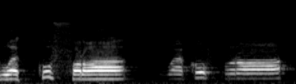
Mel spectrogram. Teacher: Make sure the kaf is much softer than the qaf.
